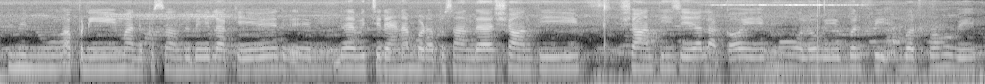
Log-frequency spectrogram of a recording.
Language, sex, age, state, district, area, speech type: Punjabi, female, 30-45, Punjab, Pathankot, urban, spontaneous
